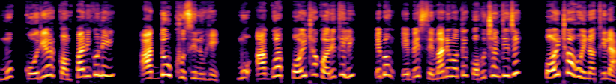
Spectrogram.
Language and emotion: Odia, angry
